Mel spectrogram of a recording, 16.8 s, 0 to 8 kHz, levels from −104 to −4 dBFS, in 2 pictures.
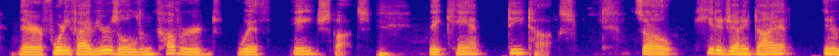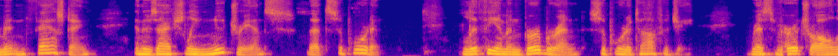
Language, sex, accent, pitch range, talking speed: English, male, American, 120-150 Hz, 105 wpm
